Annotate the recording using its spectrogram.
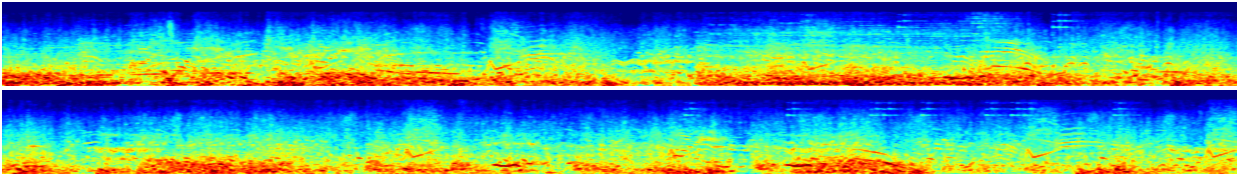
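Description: Battle game effects boom and crackle with small explosions.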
